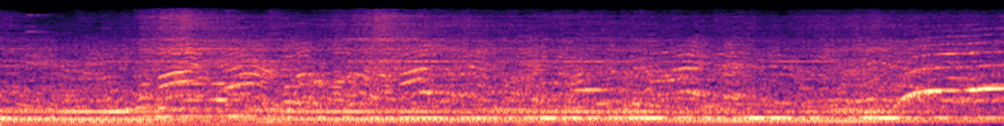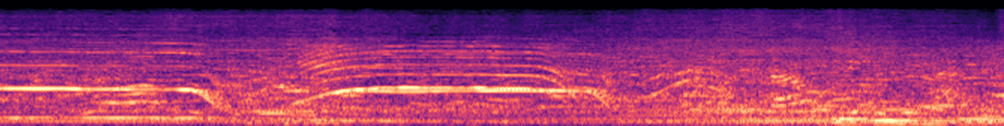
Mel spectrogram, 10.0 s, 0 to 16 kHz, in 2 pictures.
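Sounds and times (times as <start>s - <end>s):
bass and drums: 0.0s - 10.0s
sliding sustained lead notes: 0.0s - 10.0s.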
